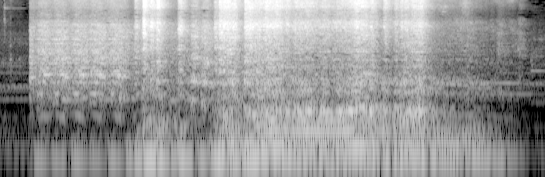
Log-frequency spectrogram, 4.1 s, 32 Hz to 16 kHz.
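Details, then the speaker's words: 2JZ-GE non-VVTi block with VVTi head, BC 276 cams, on Ecumaster wiring in a 1995 240SX: engine catches and revs roughly under throttle, lumpy and uneven before dying back; running very rich. "no it was rich as hell"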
